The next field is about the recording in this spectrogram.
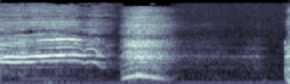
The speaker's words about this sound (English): You okay? He's just having a cough. That's fine. It's alright. He's alright now.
